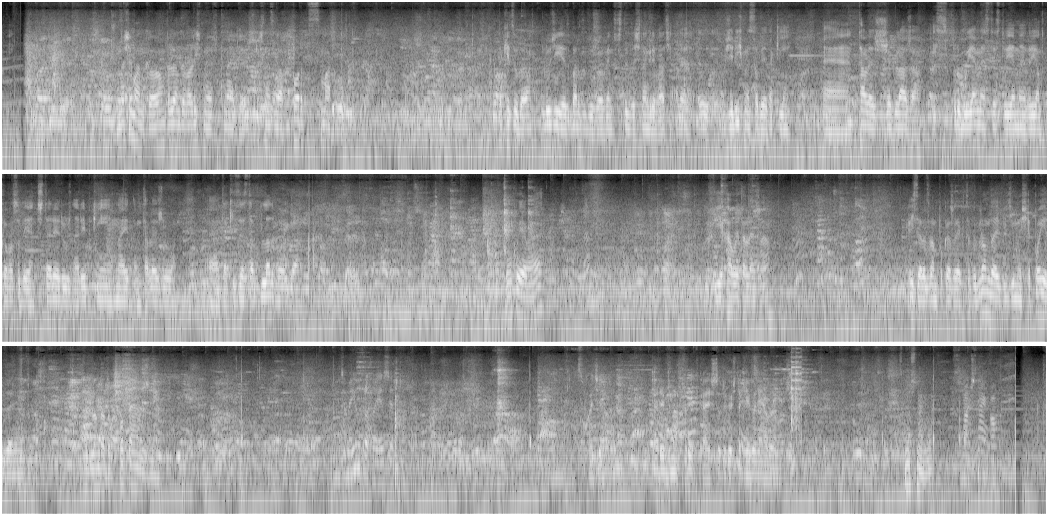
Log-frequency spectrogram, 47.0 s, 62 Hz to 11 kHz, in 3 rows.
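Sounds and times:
indistinct talking of people: 0.0 - 47.0
murmur of diners' voices: 0.0 - 47.0
cutlery clinking on plate: 43.0 - 43.6.

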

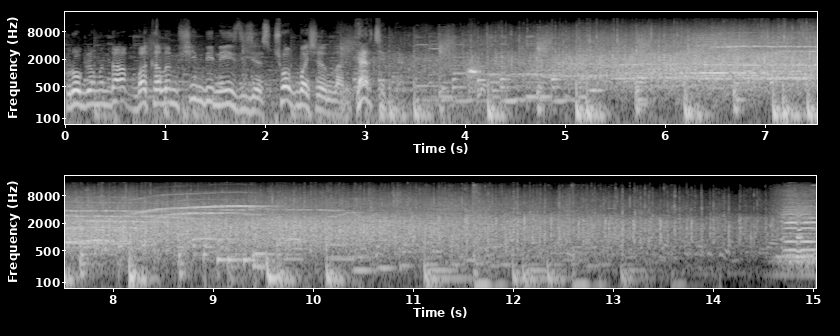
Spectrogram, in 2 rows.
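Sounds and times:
background music with low beat: 0.0 - 13.6
studio audience applauding: 3.2 - 15.0.

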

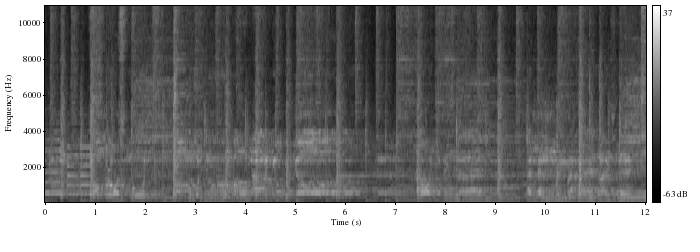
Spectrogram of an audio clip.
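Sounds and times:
band playing a song: 0.0 - 12.0
person singing: 0.0 - 12.0.

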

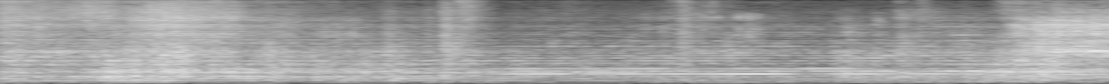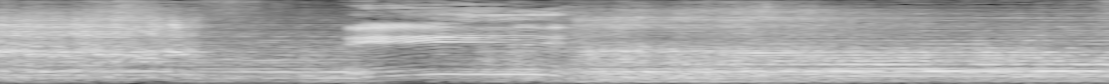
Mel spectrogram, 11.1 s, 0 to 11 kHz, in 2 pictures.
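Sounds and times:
background music: 0.0 - 11.0
dragon roar screech: 5.0 - 6.6.

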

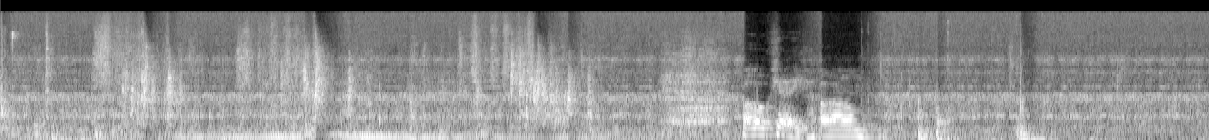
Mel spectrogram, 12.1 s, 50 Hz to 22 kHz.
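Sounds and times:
steady low hum: 0.0 - 12.0
paper rustling: 0.2 - 6.2.

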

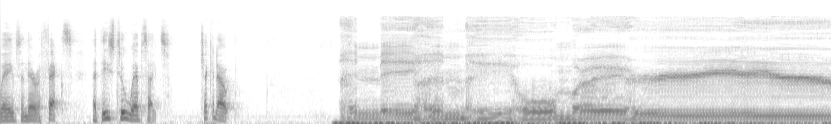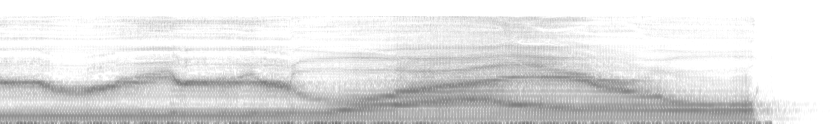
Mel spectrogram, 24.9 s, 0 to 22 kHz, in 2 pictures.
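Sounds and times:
deep sustained vocal drone: 5.0 - 24.2.

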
